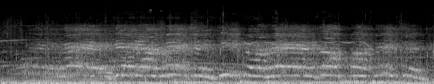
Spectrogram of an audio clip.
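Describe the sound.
A large rally crowd of state workers, educators and retirees on the steps of the Kentucky state capitol, demanding their pensions, shouts and chants together in a steady, loud roar of overlapping voices, sustained throughout with rising and falling pitched yells.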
